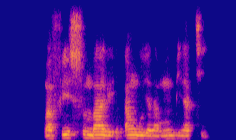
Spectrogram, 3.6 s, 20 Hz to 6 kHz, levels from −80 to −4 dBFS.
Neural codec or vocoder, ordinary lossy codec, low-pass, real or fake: codec, 16 kHz in and 24 kHz out, 1 kbps, XY-Tokenizer; Opus, 24 kbps; 5.4 kHz; fake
